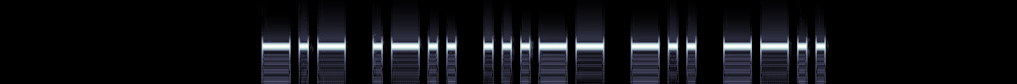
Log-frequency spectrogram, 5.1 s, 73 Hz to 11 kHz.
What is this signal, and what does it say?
Morse code, heard as a keyed tone, about 24 wpm, 700 Hz. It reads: KL3DZ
